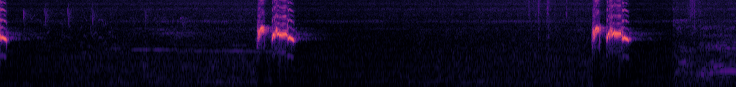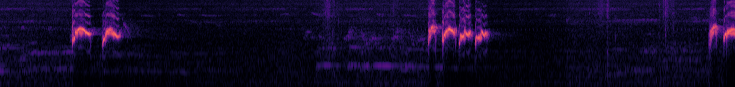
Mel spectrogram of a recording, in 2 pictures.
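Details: Caged female red-whiskered bulbul singing to encourage newly grown birds to sing; repeated short, loud whistled phrases every two to four seconds, each a rapid cluster of chirps and slurred notes, with soft background sounds.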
